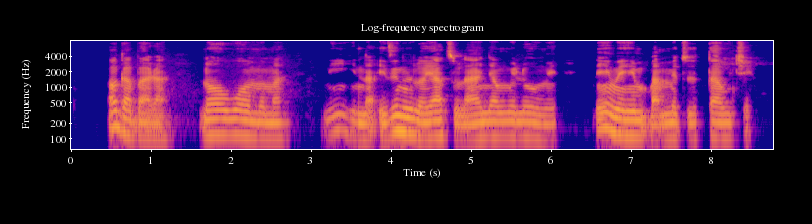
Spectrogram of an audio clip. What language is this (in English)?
Igbo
